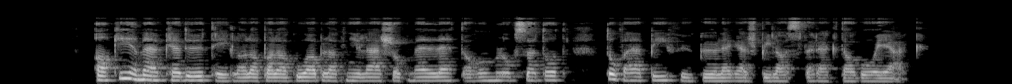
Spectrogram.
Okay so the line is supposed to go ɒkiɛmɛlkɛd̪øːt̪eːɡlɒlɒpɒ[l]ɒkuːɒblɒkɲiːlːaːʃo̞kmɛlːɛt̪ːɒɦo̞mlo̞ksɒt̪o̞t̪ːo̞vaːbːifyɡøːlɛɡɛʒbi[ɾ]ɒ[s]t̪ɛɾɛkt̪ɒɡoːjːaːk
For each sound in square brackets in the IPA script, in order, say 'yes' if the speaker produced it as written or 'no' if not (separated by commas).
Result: yes, no, yes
